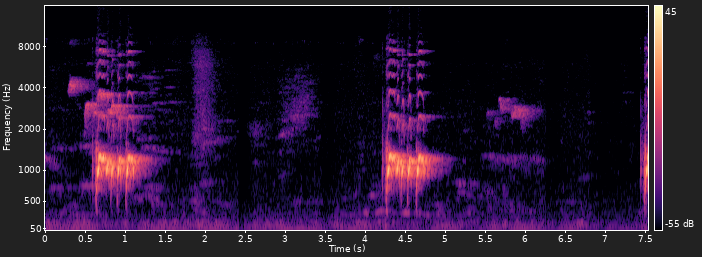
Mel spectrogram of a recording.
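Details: Local Klowongan perkutut, a zebra dove, uttering brief pulsed coos spaced about three and a half seconds apart, each a quick throaty burst, with a faint high chirp between.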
